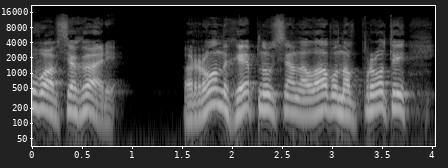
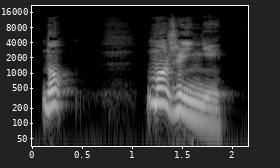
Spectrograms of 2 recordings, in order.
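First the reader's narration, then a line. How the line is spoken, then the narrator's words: Sighing. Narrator (Ukrainian): зітхнула вона, тому що до зали увійшов заляпаний грязюкою і роздратований Рон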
